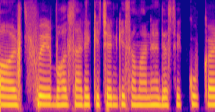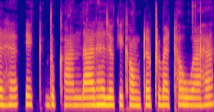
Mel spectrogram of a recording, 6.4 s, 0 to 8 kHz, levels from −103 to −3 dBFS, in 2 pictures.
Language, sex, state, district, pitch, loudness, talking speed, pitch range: Hindi, female, Bihar, Muzaffarpur, 210 Hz, -18 LUFS, 195 wpm, 205-215 Hz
